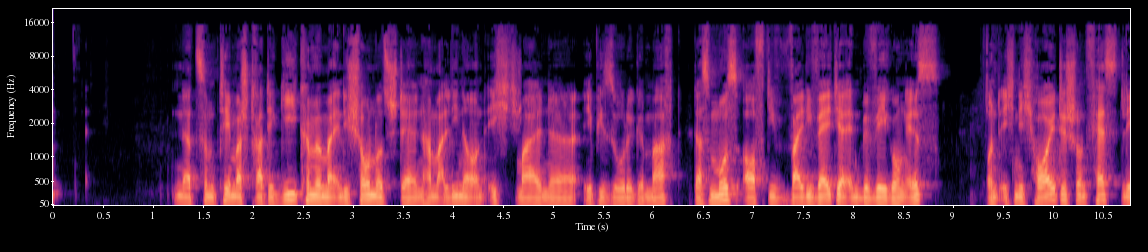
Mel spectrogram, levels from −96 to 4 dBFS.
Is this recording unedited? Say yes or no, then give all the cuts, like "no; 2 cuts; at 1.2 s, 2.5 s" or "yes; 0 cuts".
no; 4 cuts; at 4.6 s, 6.4 s, 7.1 s, 9.0 s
